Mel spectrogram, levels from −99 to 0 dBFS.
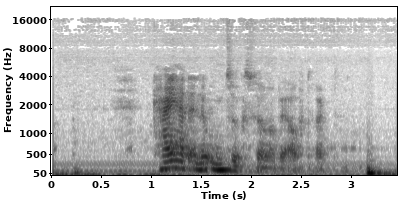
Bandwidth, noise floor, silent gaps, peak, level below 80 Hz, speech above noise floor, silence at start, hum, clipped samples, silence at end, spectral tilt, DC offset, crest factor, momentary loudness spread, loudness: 16.5 kHz; -36 dBFS; none; 0 dBFS; -24 dBFS; 19 dB; 0 s; none; under 0.1%; 0 s; -8.5 dB/octave; under 0.1%; 16 dB; 22 LU; -17 LUFS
